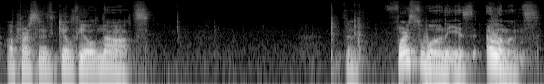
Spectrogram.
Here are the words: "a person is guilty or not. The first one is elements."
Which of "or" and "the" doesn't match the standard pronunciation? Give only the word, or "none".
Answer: or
